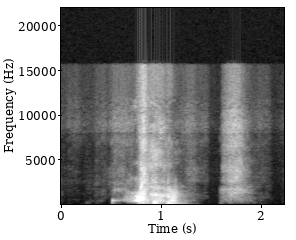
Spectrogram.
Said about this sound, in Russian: Что-то я много чихаю, не заболеть бы.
